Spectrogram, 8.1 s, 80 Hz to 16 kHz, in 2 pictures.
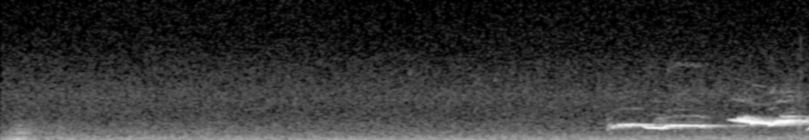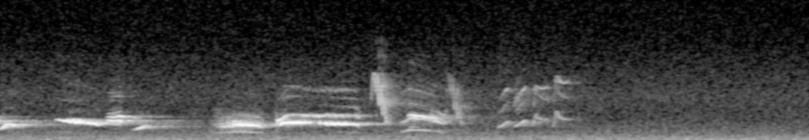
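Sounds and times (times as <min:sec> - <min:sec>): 
Eurasian blackbird singing mellow whistled notes in a forest: 0:03.0 - 0:07.0.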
